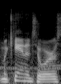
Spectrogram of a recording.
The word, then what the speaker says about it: Mechanitor: Mechanator? Mechanator? Because the creator of it calls it Mechanator, so that's how I'll call it.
